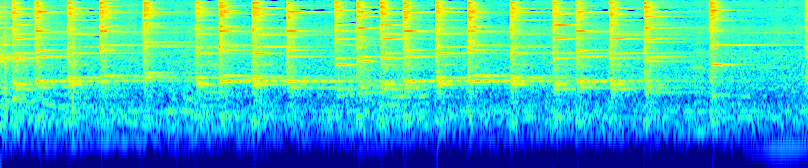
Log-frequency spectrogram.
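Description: Toy piano playing a quick melody of single struck notes, about two to three a second, each ringing briefly; the playing softens near the end.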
